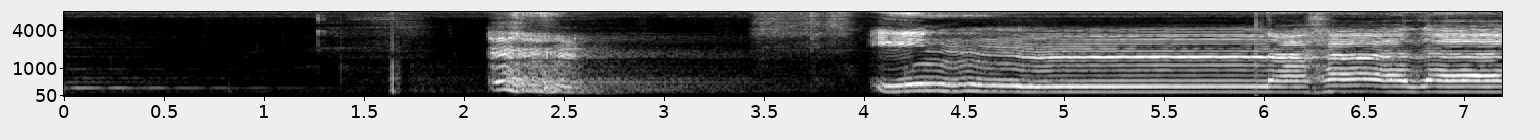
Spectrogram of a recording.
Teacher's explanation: نون مشدد ہے، نون میں غنہ ہوگا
